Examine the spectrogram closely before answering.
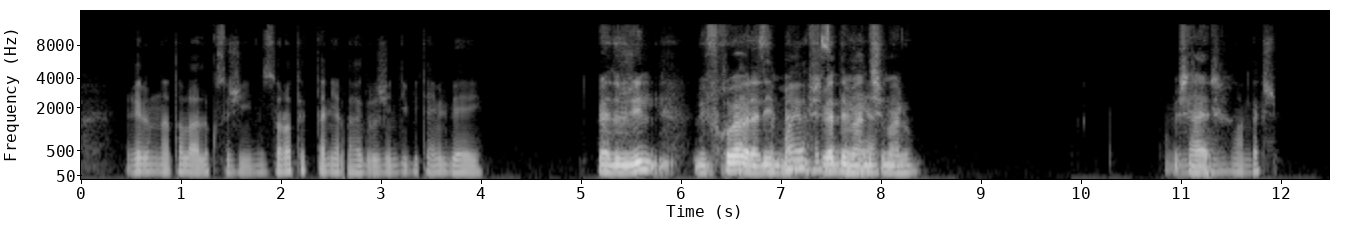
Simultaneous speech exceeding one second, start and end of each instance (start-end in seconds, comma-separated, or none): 6.5-8.0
